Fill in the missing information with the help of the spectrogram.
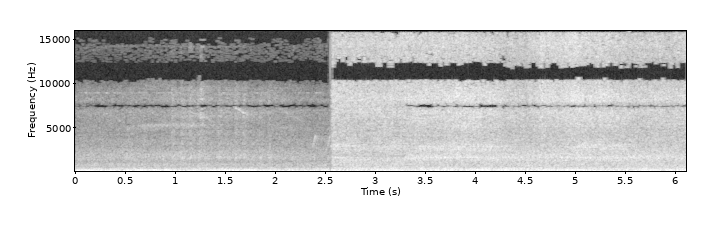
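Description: Passenger train rolling slowly through a station, a steady low rumble heard from inside the coach. The sound turns brighter and hissier about two and a half seconds in.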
